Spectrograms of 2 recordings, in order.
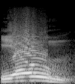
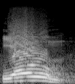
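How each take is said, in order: First: The word stops on a bare final m. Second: The word stops on a bare final m.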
